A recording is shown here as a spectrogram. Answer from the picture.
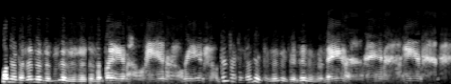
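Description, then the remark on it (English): A single voice hums a guitar riff, imitating the instrument with a quick, bouncing melodic line that rises and falls for several seconds, with no other sounds around it. “I think you should forget about, like, all the equipment and just hum all the riffs for this album.”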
